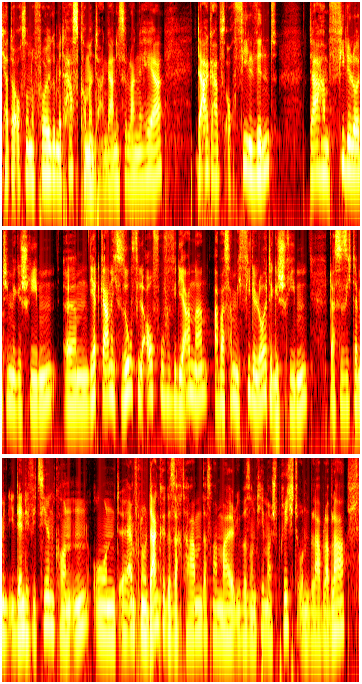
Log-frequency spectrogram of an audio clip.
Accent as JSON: {"language": "German", "town": "Nienburg", "region": "Lower Saxony", "country": "Germany", "tie": "born or raised there", "said": "Grüße gehen raus an meine alte Heimatstadt, 31582 Nienburg an der Weser"}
